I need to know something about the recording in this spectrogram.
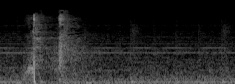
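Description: Golf driver swung through and striking a ball off a tee: a sharp crack at impact, then a second sharp swish about a third of a second later, over background music.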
